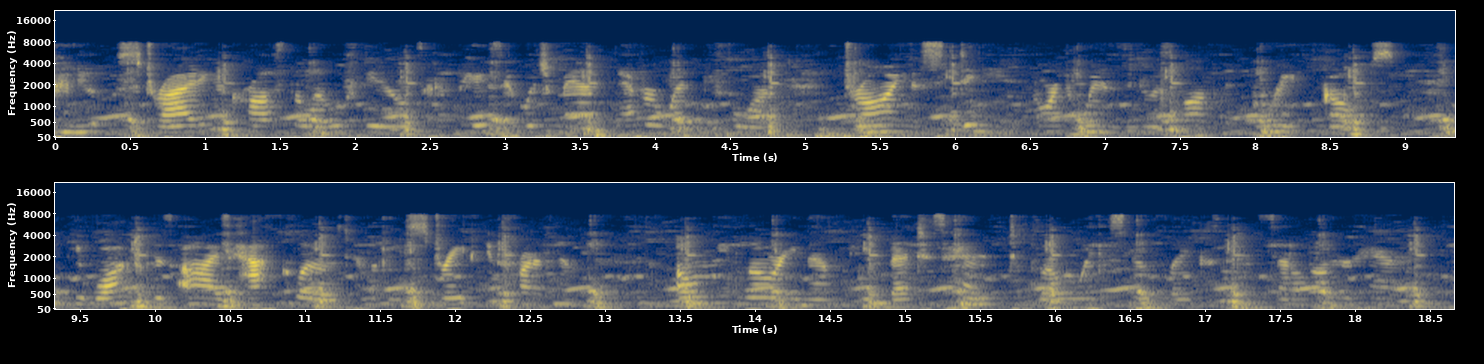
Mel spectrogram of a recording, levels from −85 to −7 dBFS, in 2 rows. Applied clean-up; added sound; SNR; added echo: classical method log-MMSE.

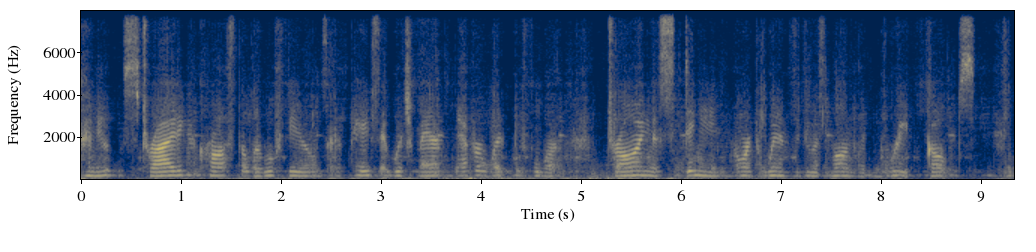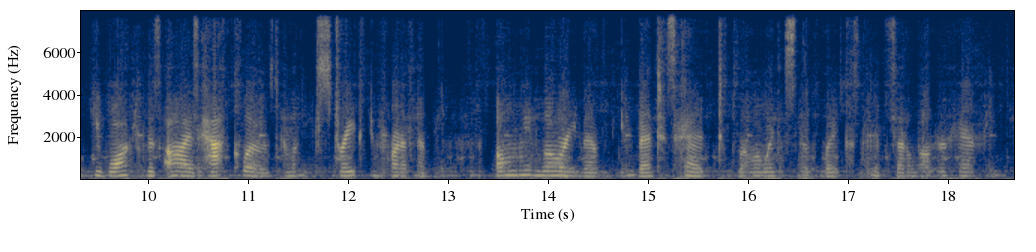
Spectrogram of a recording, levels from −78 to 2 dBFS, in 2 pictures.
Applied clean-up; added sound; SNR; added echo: neural separator model SepFormer DNS4.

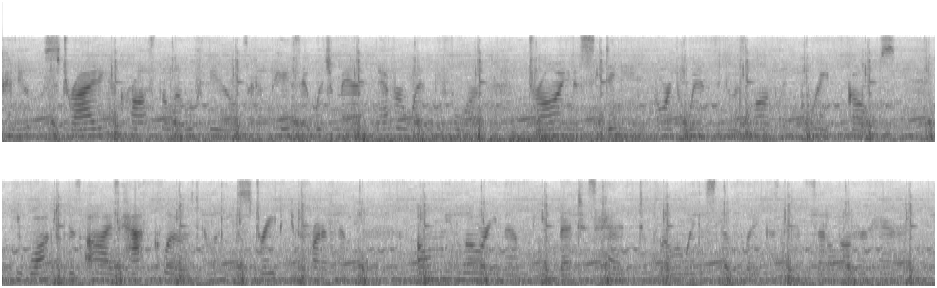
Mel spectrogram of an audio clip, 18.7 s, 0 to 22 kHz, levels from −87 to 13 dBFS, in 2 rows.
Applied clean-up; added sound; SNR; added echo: none; Motor vehicle (road); -3 dB; none.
